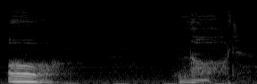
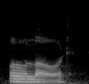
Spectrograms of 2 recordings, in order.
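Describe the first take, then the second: First: The vowels are drawn out in a put-on voice. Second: The vowels are short in an ordinary voice. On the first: It is a special voice used only for praying. "He said things like, ... Every vowel was lengthened" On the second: It is an ordinary way of speaking. "He didn't say things like"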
